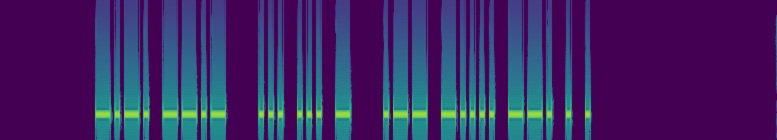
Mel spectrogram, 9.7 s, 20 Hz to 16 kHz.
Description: Morse code, heard as a keyed tone, about 20 wpm, 700 Hz. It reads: CQ SST W6GEE
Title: K1USN SST QSO Practice - 20wpm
